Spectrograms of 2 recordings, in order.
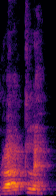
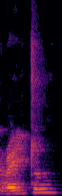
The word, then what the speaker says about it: Rattle: Ratel, algunos le dicen Ratel, otros le dicen Rattle, pero en realidad pues la pronunciación más correcta es Ratel, o en Estados Unidos le dicen Ratel, en Europa le dicen un poco más Ratel.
